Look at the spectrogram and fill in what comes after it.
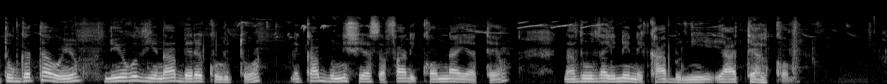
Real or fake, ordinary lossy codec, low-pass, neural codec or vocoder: real; none; 9.9 kHz; none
